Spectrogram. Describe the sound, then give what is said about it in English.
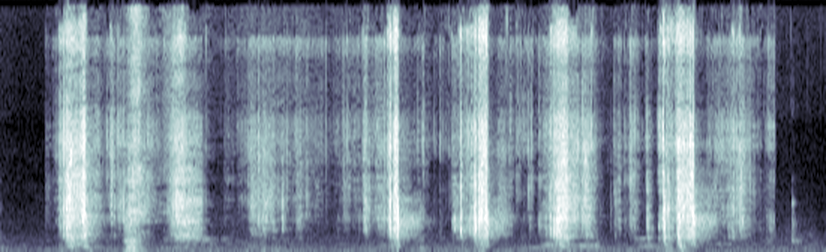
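Knife cutting through a frozen vegetable: a series of crisp, bright crunches and crackles in uneven bursts with short pauses between them, fairly loud and with no talk. “Now let's cut the frozen one and see if it is as bad.”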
